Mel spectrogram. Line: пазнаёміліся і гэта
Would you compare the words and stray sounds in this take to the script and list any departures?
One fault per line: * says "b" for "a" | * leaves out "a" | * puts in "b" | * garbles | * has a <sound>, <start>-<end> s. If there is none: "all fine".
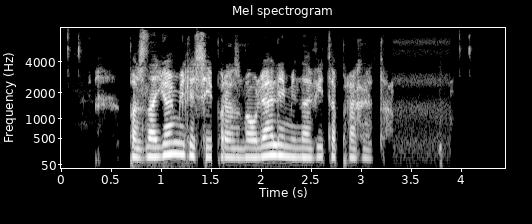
* puts in "паразмаўлялі менавіта пра"
* has a whoosh, 3.7-3.9 s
